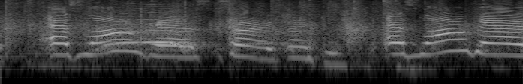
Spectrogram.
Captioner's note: audience cheering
